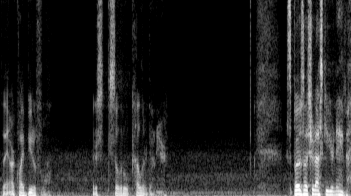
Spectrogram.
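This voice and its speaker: A man voicing a proud, weary male god of the underworld in an ASMR roleplay, with a dry, aloof manner and a quiet curiosity. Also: medium pitch, very animated, moderate pace, creaky, noisy background. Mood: curious.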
